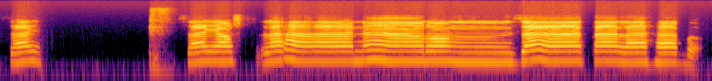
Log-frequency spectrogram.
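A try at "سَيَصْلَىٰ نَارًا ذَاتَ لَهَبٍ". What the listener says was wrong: Kemudian sayasla ini juga Ibu agak terasa lebih panjang. Namun cukup tadi seperti ma'aghna, yaitu cukup diayunkan saja, ditekan. Sayasla naran zata lahab.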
